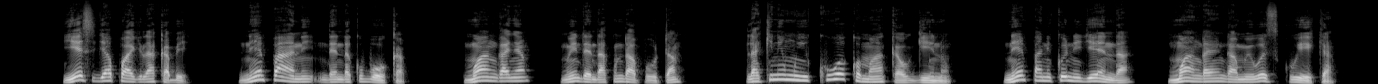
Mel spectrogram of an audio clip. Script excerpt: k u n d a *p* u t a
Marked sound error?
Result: no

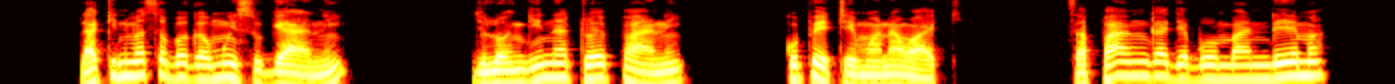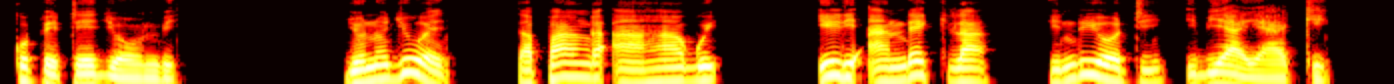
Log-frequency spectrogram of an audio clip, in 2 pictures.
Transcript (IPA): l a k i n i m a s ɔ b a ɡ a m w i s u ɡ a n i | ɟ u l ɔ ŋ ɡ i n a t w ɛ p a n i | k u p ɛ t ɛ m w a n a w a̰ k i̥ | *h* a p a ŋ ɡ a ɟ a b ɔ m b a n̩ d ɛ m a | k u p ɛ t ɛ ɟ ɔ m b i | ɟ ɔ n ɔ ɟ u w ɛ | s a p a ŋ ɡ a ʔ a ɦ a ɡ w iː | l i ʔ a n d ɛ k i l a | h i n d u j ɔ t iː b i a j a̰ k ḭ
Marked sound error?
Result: yes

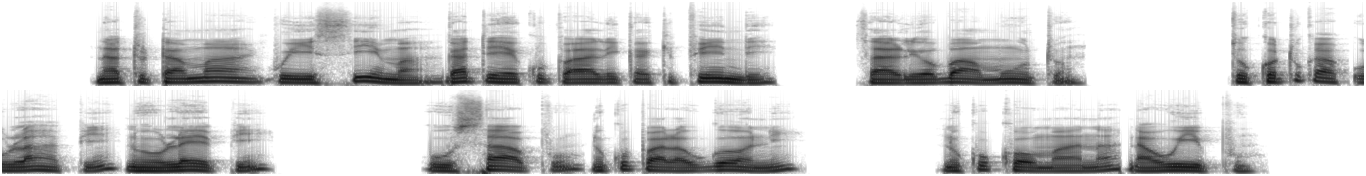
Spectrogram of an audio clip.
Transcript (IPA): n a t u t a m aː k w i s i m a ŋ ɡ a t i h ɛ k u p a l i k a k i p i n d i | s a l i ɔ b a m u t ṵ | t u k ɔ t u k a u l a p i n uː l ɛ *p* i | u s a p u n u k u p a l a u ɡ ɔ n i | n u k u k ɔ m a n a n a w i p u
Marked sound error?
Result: no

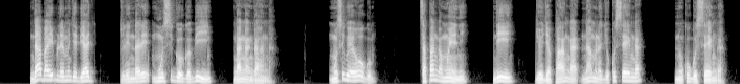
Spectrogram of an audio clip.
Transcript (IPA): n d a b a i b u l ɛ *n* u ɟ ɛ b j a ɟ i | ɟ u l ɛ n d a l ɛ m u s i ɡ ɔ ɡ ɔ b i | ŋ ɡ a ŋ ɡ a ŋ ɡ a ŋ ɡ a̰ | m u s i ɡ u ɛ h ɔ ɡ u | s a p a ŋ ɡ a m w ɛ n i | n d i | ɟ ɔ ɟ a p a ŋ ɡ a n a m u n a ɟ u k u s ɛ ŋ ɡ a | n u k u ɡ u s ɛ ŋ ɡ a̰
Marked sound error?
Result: yes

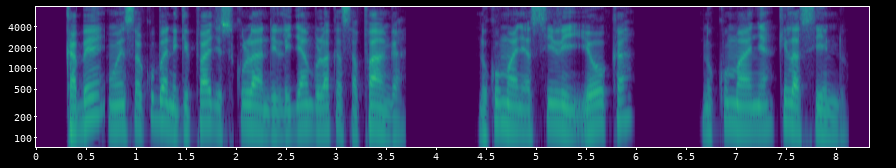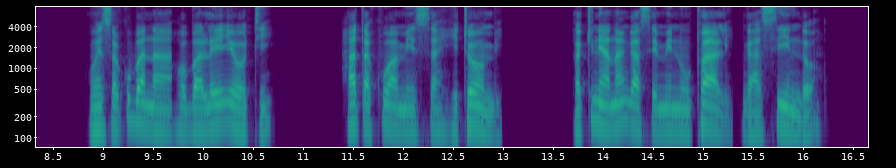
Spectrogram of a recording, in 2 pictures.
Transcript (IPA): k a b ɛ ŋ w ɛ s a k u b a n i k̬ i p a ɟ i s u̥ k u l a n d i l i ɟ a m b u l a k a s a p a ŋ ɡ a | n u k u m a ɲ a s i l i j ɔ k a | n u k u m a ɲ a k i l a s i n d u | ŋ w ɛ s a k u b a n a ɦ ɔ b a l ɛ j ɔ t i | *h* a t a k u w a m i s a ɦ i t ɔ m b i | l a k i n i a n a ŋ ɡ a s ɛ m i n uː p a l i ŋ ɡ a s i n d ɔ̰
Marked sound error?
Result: no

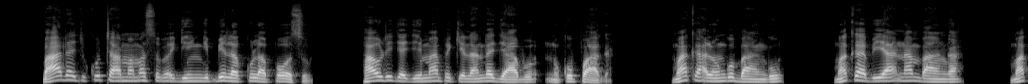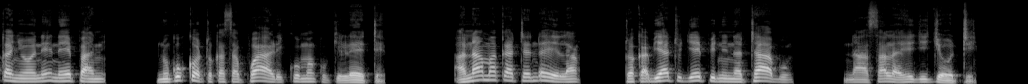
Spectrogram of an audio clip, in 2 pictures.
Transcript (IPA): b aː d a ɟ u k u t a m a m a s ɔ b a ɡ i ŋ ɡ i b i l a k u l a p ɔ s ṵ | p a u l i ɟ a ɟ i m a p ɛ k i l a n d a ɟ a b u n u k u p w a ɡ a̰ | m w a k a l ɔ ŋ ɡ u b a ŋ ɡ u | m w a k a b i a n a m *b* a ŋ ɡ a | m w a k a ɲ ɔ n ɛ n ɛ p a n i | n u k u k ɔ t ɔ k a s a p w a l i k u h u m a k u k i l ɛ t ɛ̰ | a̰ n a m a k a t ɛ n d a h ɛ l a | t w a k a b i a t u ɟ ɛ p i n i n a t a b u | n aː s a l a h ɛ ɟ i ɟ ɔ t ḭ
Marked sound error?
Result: no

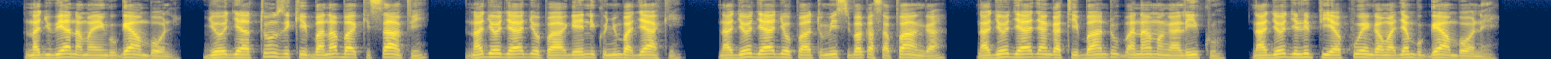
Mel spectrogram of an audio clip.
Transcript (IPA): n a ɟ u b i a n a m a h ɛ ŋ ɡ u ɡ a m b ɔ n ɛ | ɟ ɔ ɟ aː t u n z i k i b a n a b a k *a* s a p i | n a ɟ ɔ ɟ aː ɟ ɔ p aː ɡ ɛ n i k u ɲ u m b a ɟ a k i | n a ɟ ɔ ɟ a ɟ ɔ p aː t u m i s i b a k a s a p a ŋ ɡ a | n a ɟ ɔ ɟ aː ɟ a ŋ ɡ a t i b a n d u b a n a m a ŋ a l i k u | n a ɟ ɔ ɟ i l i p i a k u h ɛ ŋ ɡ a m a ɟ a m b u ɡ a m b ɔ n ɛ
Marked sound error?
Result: yes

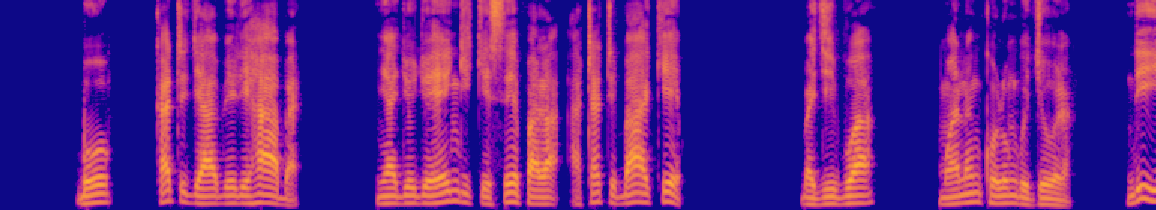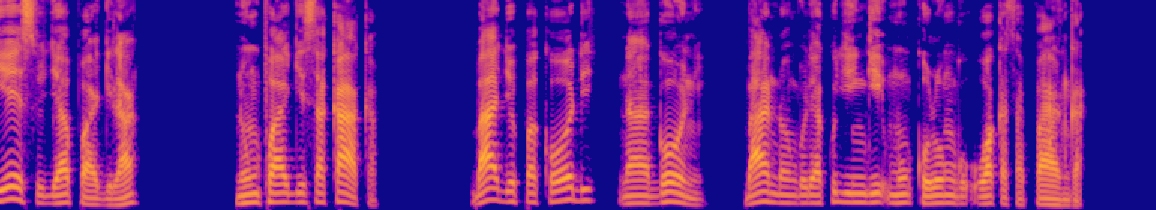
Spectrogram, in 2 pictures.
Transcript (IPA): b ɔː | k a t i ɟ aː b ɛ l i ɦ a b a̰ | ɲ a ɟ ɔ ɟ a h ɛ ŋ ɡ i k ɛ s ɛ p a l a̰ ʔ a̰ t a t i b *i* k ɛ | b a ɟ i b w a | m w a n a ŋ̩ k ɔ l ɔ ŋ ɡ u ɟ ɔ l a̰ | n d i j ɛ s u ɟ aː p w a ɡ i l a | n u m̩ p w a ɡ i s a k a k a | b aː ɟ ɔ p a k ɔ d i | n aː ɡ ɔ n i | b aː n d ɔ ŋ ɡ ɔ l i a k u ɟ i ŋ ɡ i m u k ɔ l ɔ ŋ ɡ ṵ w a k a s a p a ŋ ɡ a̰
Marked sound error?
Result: yes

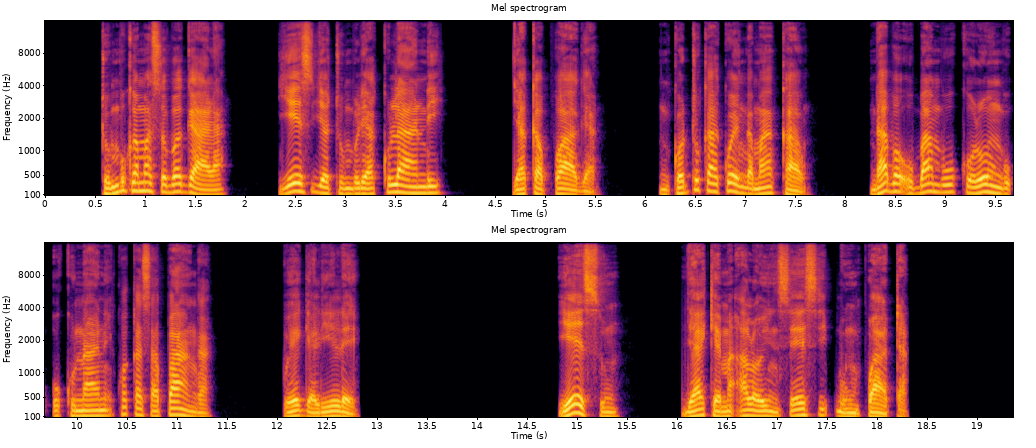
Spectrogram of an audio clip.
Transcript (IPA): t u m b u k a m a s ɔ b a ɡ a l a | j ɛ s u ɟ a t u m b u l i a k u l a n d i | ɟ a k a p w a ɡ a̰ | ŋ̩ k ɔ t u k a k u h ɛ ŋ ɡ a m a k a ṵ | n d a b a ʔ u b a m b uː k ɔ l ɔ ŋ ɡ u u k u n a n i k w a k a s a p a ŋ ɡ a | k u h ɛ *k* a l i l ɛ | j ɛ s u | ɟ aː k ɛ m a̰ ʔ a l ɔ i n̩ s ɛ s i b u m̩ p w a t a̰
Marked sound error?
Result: yes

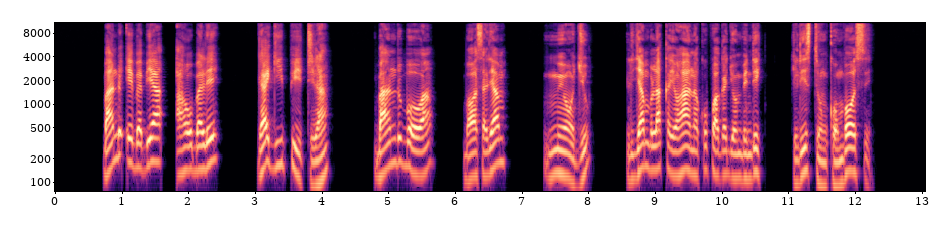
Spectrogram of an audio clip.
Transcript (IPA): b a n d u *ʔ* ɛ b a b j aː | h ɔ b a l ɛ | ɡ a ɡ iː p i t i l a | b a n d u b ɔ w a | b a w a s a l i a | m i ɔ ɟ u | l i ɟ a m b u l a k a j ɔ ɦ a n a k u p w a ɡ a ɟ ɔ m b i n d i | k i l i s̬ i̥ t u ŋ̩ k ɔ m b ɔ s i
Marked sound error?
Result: no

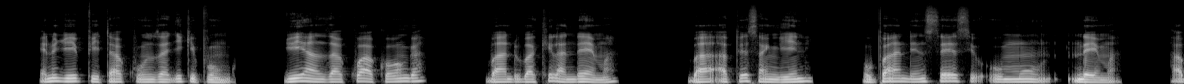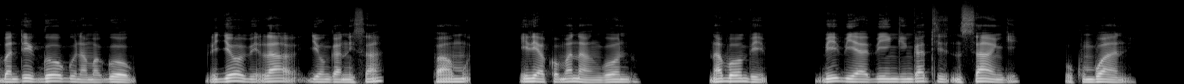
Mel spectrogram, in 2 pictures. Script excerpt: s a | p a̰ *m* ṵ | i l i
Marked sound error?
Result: no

